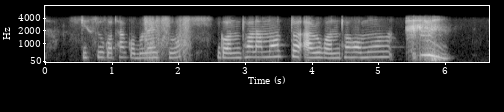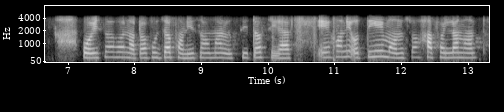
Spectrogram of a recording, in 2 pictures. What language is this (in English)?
Assamese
